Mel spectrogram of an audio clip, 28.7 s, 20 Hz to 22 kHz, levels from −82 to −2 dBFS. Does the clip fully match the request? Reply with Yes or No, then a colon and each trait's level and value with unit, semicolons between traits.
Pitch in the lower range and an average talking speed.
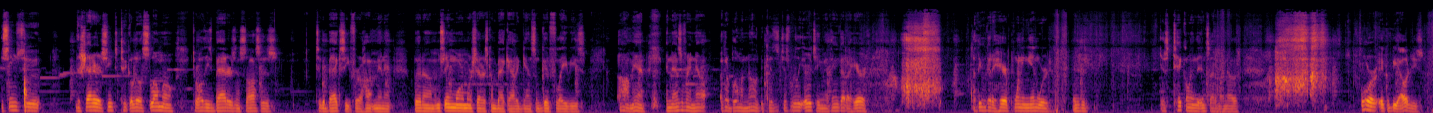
Yes: low, 110 Hz; average, 180 wpm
